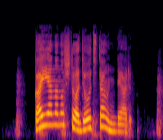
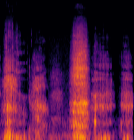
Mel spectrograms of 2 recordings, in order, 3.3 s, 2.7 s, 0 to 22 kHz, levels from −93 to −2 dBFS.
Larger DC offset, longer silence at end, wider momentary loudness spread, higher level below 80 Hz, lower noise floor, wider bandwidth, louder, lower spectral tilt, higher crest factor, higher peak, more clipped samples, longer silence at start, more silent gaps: neither; about the same, 0.05 s vs 0 s; second, 10 LU vs 18 LU; second, -66 dBFS vs -38 dBFS; about the same, -50 dBFS vs -51 dBFS; second, 10.5 kHz vs 13.5 kHz; first, -22 LUFS vs -29 LUFS; first, -5 dB/octave vs -3.5 dB/octave; about the same, 18 dB vs 22 dB; first, -6 dBFS vs -10 dBFS; neither; first, 0.35 s vs 0.05 s; neither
